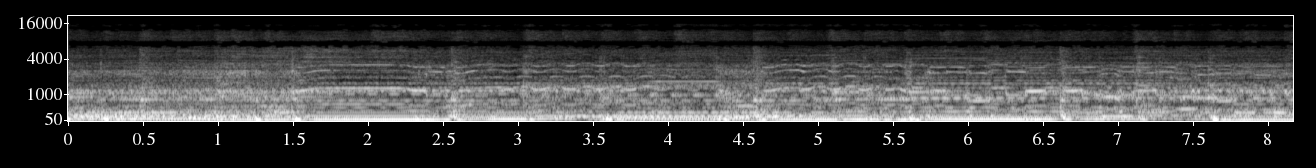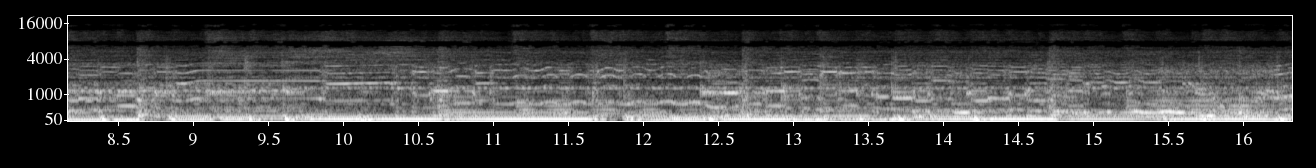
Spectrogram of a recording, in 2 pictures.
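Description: Live blues electric guitar lead with string bends and vibrato, played loud through an amplifier over a steady bass line and drums.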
